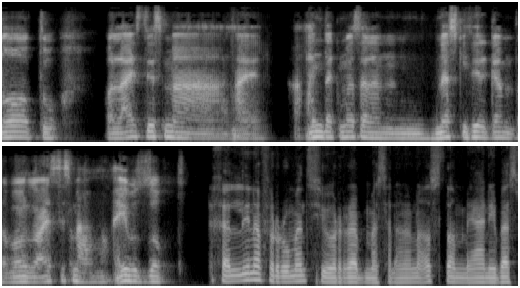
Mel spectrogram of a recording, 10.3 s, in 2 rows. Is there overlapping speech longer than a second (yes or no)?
no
